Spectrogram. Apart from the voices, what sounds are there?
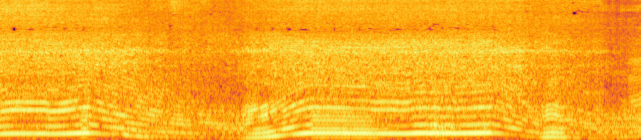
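chainsaw cutting a large tree branch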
